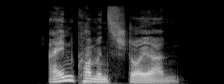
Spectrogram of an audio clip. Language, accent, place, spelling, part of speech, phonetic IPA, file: German, Germany, Berlin, Einkommenssteuern, noun, [ˈaɪ̯nkɔmənsˌʃtɔɪ̯ɐn], De-Einkommenssteuern.ogg
- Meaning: plural of Einkommenssteuer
